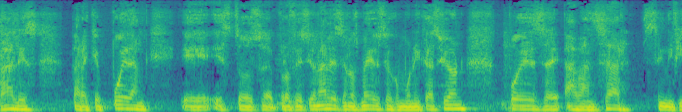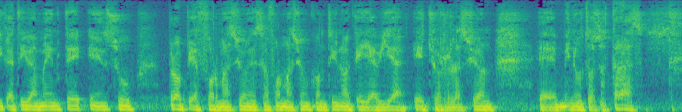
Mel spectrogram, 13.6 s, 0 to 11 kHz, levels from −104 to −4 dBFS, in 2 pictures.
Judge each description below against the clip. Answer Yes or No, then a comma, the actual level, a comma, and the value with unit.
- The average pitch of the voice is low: Yes, very low, 90 Hz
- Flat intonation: Yes, narrow, 2.1 semitones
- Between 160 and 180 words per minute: No, average, 135 wpm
